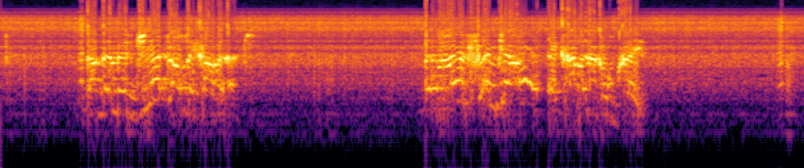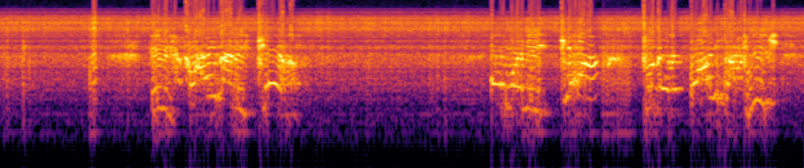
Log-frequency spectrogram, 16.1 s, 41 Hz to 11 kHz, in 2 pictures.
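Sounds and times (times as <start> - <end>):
steady hiss: 0.0 - 16.0
man preaching on radio: 0.8 - 2.6, 4.2 - 6.5, 9.2 - 11.2, 12.8 - 16.0.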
